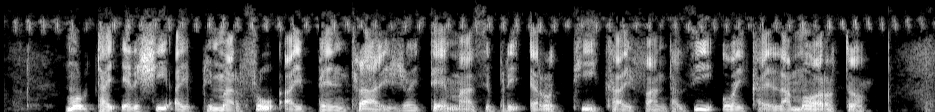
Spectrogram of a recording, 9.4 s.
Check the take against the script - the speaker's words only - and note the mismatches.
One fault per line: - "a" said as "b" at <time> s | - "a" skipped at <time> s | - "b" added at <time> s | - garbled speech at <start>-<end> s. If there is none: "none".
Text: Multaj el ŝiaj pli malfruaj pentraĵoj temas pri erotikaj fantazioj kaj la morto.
none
